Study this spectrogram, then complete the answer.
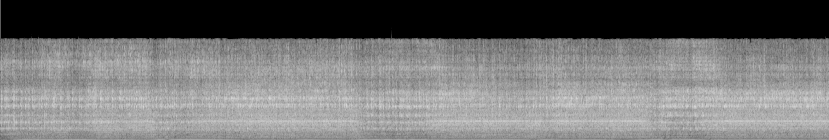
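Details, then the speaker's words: Wood lathe turning hard banksia pods in epoxy: hum under harsh buzzing as the wood vibrates and skips on the cutter, tool chatter; hands on bowl didn't help, bevel rubbing reduces it. "n the cutter and you know here here I'm noticing it and I'm trying different things to try and sometimes I put my my hands on the outside of of the uh the bowl to try and calm that down a little bit and that wasn't doing anything"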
